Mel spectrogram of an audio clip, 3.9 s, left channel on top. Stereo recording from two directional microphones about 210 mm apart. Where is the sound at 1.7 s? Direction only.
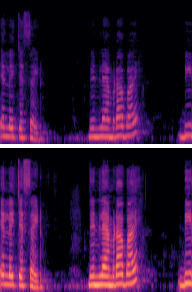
45° right (ahead or behind).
